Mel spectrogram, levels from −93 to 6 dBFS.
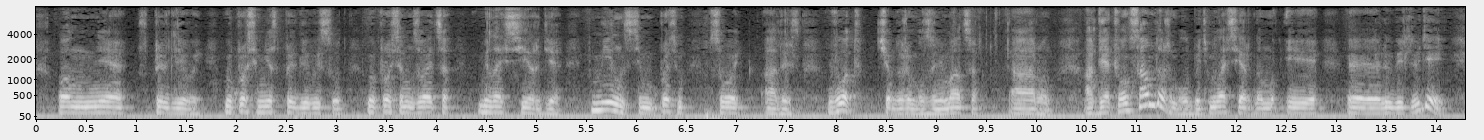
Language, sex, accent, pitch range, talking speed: Russian, male, native, 100-120 Hz, 145 wpm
